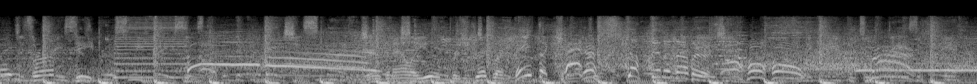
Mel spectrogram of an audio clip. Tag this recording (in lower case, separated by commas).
music, speech, exciting music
